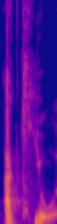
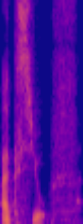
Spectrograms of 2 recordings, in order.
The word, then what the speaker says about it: Accio: Mais en anglais ils disent Akio et non pas Axio. Voilà, c'était juste pour vous aussi. Au moins ça vous fait une petite anecdote de plus à savoir sur Harry Potter, tout simplement. Ah non, ça s'écrit ACCIO aussi ici. Pardon, excusez-moi. Mais ils disent bien Akio.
